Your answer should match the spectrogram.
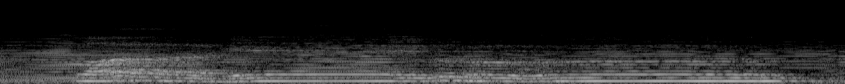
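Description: Male kirtan singer holding long, ornamented sung notes in Raag Yaman over the steady sound of hand-pumped harmoniums. The voice comes in about a second in, bends between notes twice, and stops just before the end, leaving the harmonium.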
